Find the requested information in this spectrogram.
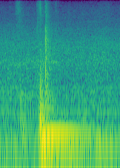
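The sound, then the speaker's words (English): A single faint thud of a door slamming shut, a short low knock with a brief rumble that trails off quickly. “There's the door. The spears go back in and the door slams shut.”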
